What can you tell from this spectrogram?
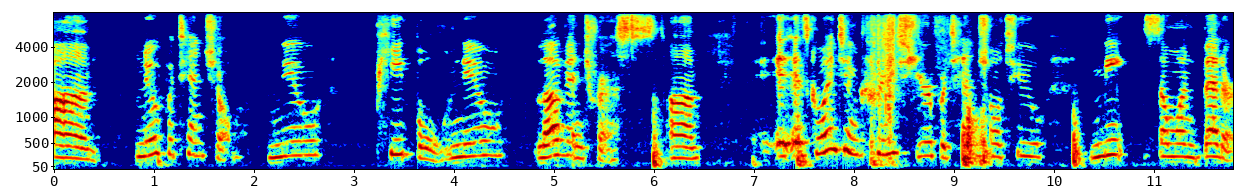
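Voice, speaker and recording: A woman talks at a very slow pace in a high pitch, her raised, projected voice carrying lively intonation. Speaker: tarot card reader. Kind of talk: tarot reading to camera. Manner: halting, stumbling over words.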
